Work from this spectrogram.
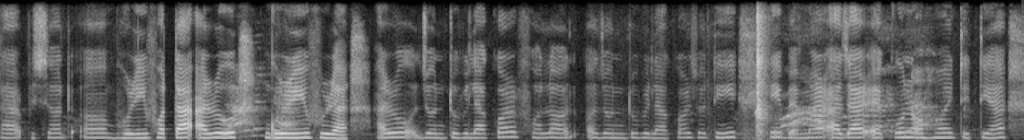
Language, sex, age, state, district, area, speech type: Assamese, female, 18-30, Assam, Majuli, urban, spontaneous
